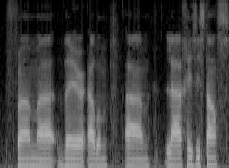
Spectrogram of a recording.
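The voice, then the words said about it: French accent on a word. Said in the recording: “that's my French accent.”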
